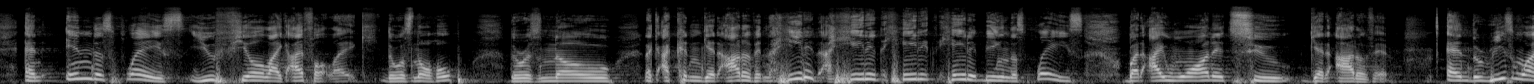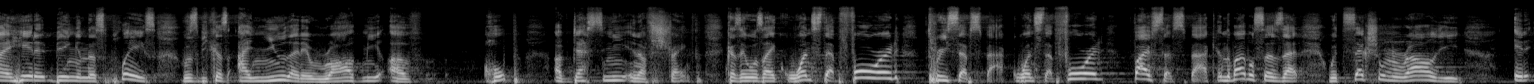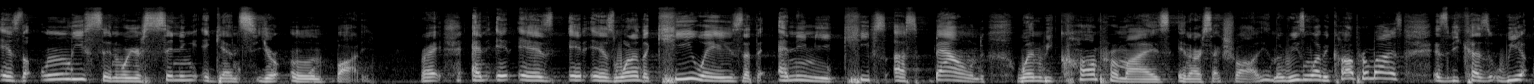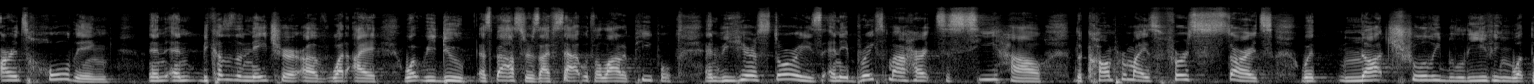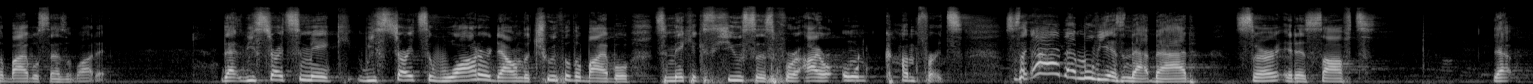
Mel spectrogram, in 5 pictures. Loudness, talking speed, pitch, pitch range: -22 LUFS, 175 wpm, 170 Hz, 150-195 Hz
